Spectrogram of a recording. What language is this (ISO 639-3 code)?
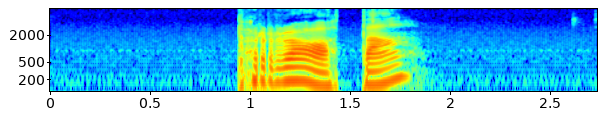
swe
